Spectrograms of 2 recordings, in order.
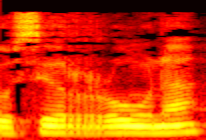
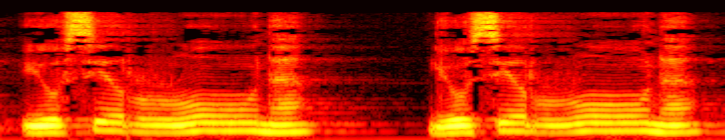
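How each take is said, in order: First: يسرون with the R wrongly trilled several times; repeated R error. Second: يسرون slow, with one held R, no repeated trill; correct doubled R. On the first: Teacher showing the mistake to avoid, يسرون with over-trilled R. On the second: Teacher modelling the right reading, slow chanted يسرون with held R. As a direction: hold the ر in يسرون and lengthen the vowel. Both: Shown as a demonstration. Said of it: "إياك أن تكرر الحرف".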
